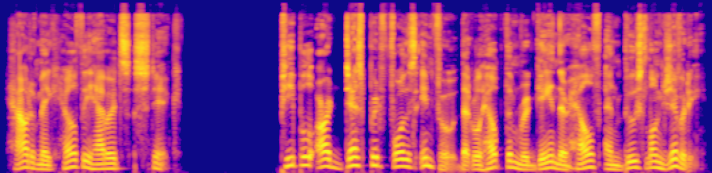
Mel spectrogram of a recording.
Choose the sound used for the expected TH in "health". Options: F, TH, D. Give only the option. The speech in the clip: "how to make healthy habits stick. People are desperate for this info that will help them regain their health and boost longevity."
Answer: TH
